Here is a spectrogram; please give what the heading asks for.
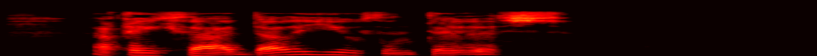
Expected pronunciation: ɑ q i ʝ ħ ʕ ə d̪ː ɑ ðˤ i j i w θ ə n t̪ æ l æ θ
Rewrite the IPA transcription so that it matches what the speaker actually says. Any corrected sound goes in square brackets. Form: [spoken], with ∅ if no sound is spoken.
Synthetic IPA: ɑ q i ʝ [θ] ʕ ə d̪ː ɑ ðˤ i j i w θ ə n t̪ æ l æ [s]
